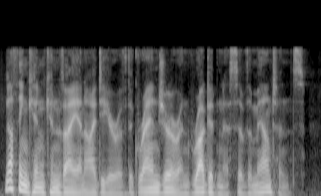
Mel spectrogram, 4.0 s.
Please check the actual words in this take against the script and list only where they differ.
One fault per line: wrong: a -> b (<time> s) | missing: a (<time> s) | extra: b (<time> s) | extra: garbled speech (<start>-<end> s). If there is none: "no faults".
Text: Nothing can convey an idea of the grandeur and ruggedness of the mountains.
no faults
